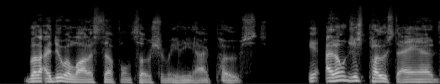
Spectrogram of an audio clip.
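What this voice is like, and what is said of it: High-pitched Southern accent. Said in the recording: “my high-pitched Southern accent”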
